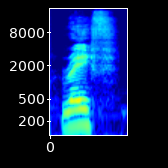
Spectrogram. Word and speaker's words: Ralph: It's spelt Ralph, but he says it's Rafe.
